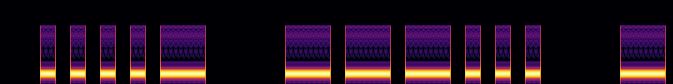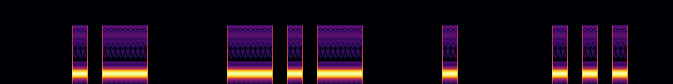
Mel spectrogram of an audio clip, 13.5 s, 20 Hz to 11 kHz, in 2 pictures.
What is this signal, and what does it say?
Morse code, heard as a keyed tone, about 8 wpm, spaced as for 6 wpm, 440 Hz. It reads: 4: TAKES
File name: morse / headlines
